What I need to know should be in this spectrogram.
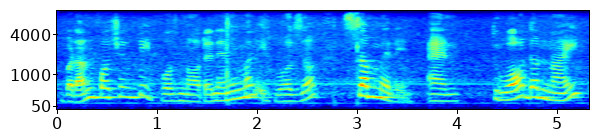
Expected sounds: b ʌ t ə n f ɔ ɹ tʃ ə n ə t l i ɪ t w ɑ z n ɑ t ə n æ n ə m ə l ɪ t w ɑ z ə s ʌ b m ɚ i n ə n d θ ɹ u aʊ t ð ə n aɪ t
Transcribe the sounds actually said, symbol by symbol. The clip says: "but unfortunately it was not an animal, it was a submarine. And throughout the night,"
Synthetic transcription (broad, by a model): b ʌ t ə n f ɔ ɹ tʃ ə n ə t l i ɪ t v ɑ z n ɑ t ə n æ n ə m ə l ɪ t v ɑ z ə s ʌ m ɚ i n ə n d t ɹ u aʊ t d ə n aɪ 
